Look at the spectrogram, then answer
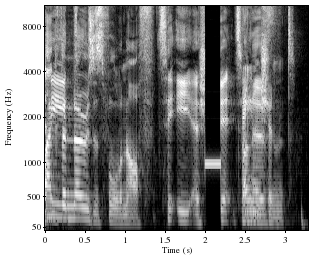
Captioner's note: beep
